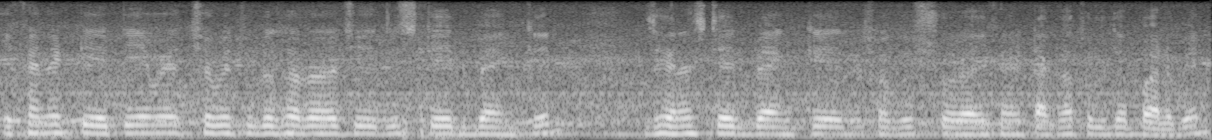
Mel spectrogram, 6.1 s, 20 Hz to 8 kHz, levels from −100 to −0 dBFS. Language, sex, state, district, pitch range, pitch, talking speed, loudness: Bengali, male, West Bengal, North 24 Parganas, 150-170 Hz, 160 Hz, 235 wpm, -16 LUFS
